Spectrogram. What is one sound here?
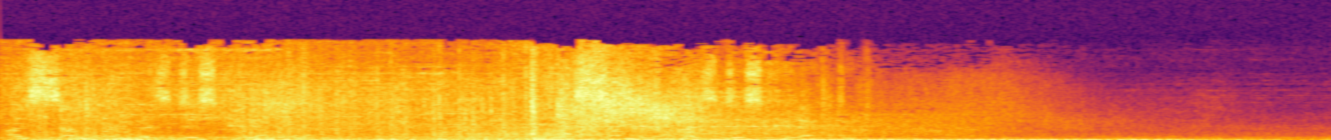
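A game base structure shatters with a loud crashing explosion.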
